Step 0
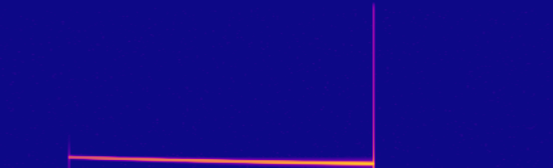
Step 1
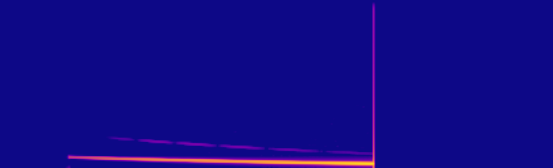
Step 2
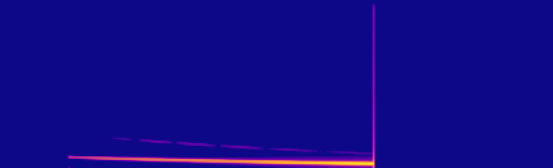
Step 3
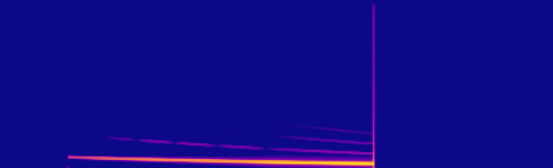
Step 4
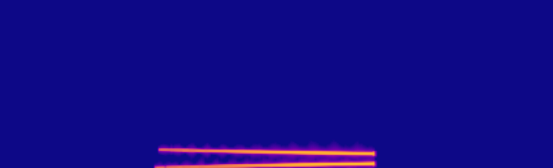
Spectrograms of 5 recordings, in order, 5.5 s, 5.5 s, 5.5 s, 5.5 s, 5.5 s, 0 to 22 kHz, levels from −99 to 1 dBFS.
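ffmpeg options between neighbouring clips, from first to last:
ffmpeg -i in.wav -af "anlmdn=25.1,volume=4.5dB" out.wav
ffmpeg -i in.wav -af "adynamicequalizer=threshold=0.0447:dfrequency=710:dqfactor=1.1:tfrequency=710:tqfactor=1.1:attack=5:release=100:ratio=0.375:range=3.5:mode=boostabove:tftype=bell,volume=-4.5dB" out.wav
ffmpeg -i in.wav -af "acompressor=threshold=-14dB:ratio=6,volume=5dB" out.wav
ffmpeg -i in.wav -af "aeval=exprs='val(0)*sin(2*PI*1300*n/s)':channel_layout=same,afftfilt=real='re*gte(hypot(re,im),0.158)':imag='im*gte(hypot(re,im),0.158)':win_size=1024:overlap=0.75" out.wav

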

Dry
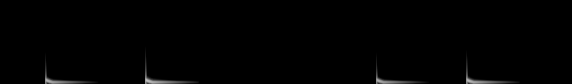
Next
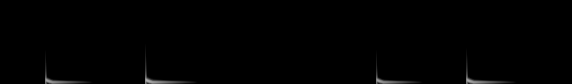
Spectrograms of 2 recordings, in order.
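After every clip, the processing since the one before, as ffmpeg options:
ffmpeg -i in.wav -af "agate=range=-33dB:threshold=-59dB:ratio=3:detection=peak,volume=-5dB" out.wav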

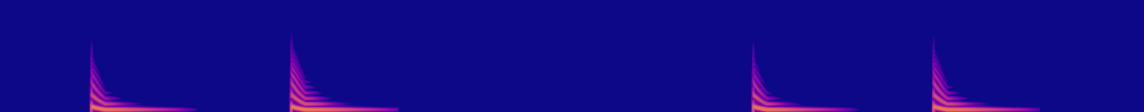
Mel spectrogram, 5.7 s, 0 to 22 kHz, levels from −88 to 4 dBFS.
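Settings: ffmpeg -i in.wav -af "asoftclip=type=tanh:threshold=-37dB,volume=8dB" out.wav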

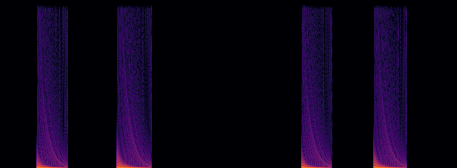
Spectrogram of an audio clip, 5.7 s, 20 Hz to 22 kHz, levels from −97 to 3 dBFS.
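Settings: ffmpeg -i in.wav -af "acrusher=bits=8:mix=0:aa=0.000001,volume=-2dB" out.wav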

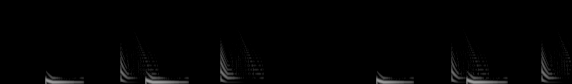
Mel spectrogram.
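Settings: ffmpeg -i in.wav -filter_complex "[0:a]acrossover=split=300[link_01][link_02];[link_02]adelay=750[link_03];[link_01][link_03]amix=inputs=2:normalize=0,volume=2dB" out.wav

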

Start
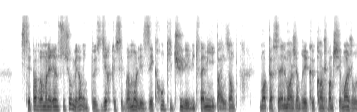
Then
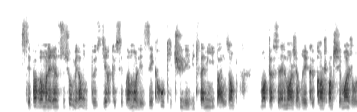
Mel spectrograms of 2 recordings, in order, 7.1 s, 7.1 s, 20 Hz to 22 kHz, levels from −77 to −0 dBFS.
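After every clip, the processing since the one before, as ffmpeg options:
ffmpeg -i in.wav -af "highpass=frequency=760:width_type=q:width=4.9,afftdn=noise_reduction=20:noise_floor=-37" out.wav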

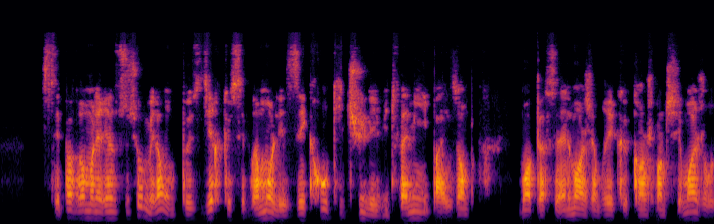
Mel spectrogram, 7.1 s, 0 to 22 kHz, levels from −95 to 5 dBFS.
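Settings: ffmpeg -i in.wav -af "dynaudnorm=framelen=260:gausssize=11:maxgain=11.5dB,volume=-1.5dB" out.wav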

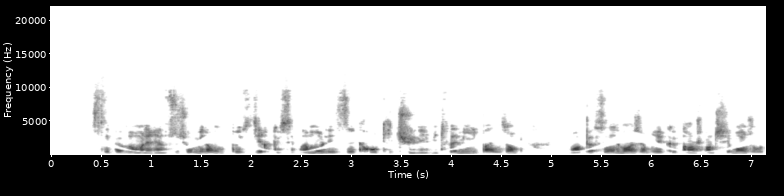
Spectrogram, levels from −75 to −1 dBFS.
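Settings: ffmpeg -i in.wav -af "afftfilt=real='re*(1-between(b*sr/1024,380*pow(2500/380,0.5+0.5*sin(2*PI*0.73*pts/sr))/1.41,380*pow(2500/380,0.5+0.5*sin(2*PI*0.73*pts/sr))*1.41))':imag='im*(1-between(b*sr/1024,380*pow(2500/380,0.5+0.5*sin(2*PI*0.73*pts/sr))/1.41,380*pow(2500/380,0.5+0.5*sin(2*PI*0.73*pts/sr))*1.41))':win_size=1024:overlap=0.75,volume=-3dB" out.wav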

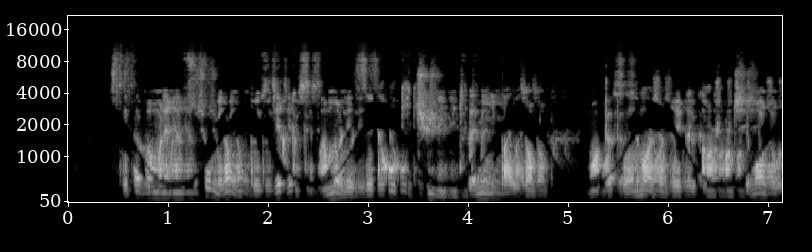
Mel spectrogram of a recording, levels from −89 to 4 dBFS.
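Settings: ffmpeg -i in.wav -af "aecho=1:1:116:0.316" out.wav

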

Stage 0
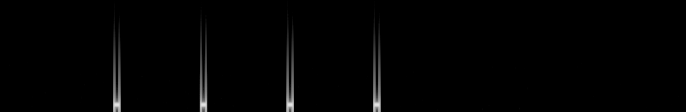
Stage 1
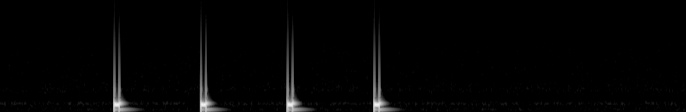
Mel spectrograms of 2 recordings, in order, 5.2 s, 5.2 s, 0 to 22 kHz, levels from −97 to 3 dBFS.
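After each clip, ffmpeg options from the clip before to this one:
ffmpeg -i in.wav -filter_complex "[0:a]equalizer=frequency=100:width_type=o:width=0.33:gain=9,equalizer=frequency=315:width_type=o:width=0.33:gain=11,equalizer=frequency=500:width_type=o:width=0.33:gain=-8,equalizer=frequency=800:width_type=o:width=0.33:gain=4,asplit=2[link_01][link_02];[link_02]alimiter=limit=-9dB:level=0:latency=1:release=134,volume=-3dB[link_03];[link_01][link_03]amix=inputs=2:normalize=0,volume=-2dB" out.wav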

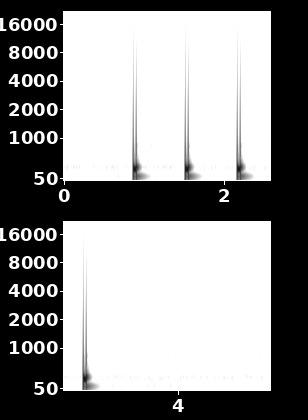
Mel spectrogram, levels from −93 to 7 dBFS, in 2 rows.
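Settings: ffmpeg -i in.wav -af anull out.wav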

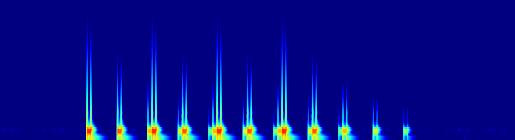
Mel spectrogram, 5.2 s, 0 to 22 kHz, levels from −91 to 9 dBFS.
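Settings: ffmpeg -i in.wav -filter_complex "[0:a]asplit=2[link_01][link_02];[link_02]adelay=304,lowpass=frequency=930:poles=1,volume=-5dB,asplit=2[link_03][link_04];[link_04]adelay=304,lowpass=frequency=930:poles=1,volume=0.33,asplit=2[link_05][link_06];[link_06]adelay=304,lowpass=frequency=930:poles=1,volume=0.33,asplit=2[link_07][link_08];[link_08]adelay=304,lowpass=frequency=930:poles=1,volume=0.33[link_09];[link_01][link_03][link_05][link_07][link_09]amix=inputs=5:normalize=0" out.wav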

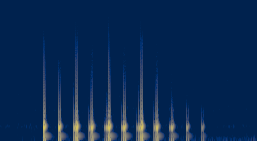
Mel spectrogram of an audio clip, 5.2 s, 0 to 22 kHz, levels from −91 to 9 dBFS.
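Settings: ffmpeg -i in.wav -af "asubboost=boost=11:cutoff=50,volume=1dB" -ar 44100 -c:a nellymoser out.flv

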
